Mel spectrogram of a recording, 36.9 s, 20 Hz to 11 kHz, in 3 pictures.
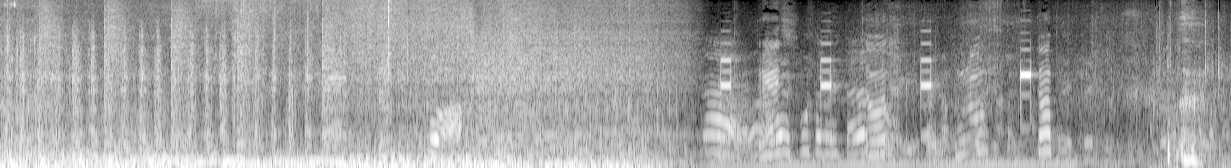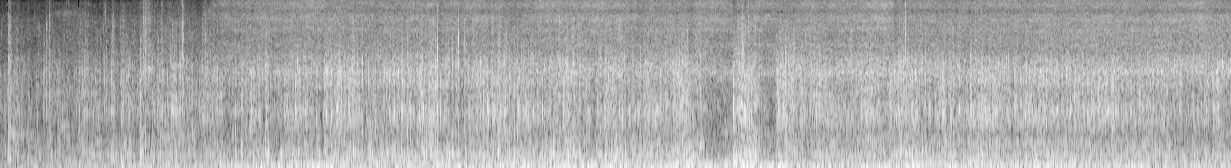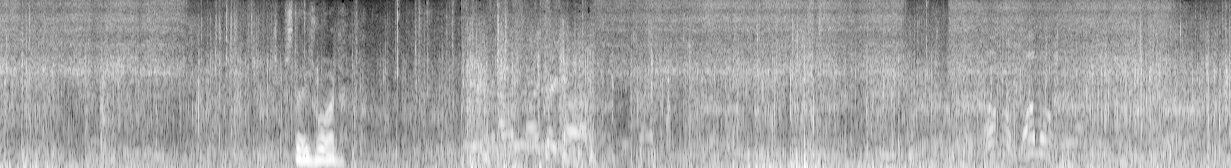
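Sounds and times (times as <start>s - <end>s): bike rattling over rough ground: 0.0s - 6.8s, 10.8s - 36.9s
bike tyre and wind noise: 0.0s - 7.1s, 10.8s - 36.9s
race timer beeping: 7.0s - 10.5s
nearby voices: 11.0s - 13.0s.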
